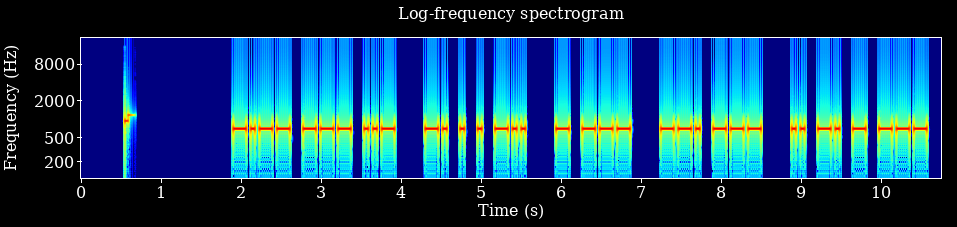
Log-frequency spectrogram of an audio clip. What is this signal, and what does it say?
Morse code, heard as a keyed tone, about 22 wpm, 700 Hz. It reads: YOU NEED TO GO INTO
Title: Sentences from Top 1000 Words - Review Part 6 - 22wpm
